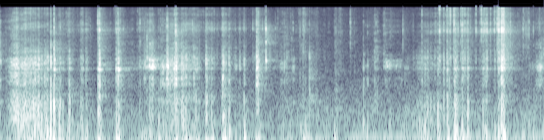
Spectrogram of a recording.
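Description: A solid blue bar of soap held in the hand is scraped and shaved with a box-cutter blade, making crumbly shavings. Quick dry scratches and crisp, crackly scrapes come in uneven bursts with bright edges over a low rumble.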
